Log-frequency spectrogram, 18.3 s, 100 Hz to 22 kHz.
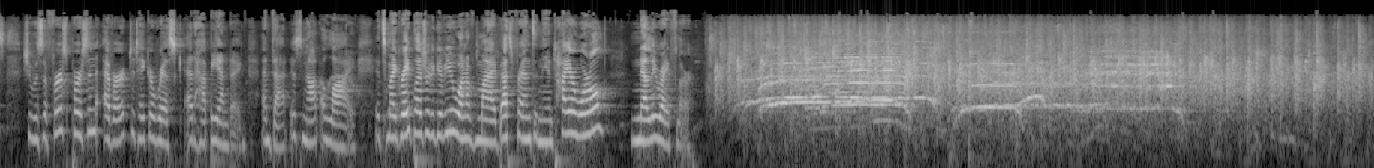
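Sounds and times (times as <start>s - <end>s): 
speech: 0.0s - 9.7s
audience applause at a club performance: 9.4s - 18.3s.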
